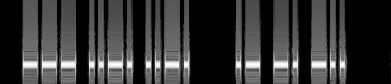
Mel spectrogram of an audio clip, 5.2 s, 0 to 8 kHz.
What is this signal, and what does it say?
Morse code, heard as a keyed tone, about 19 wpm, 700 Hz. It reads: OFF AND
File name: Book One / 10-Chapter 10 - 19 WPM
